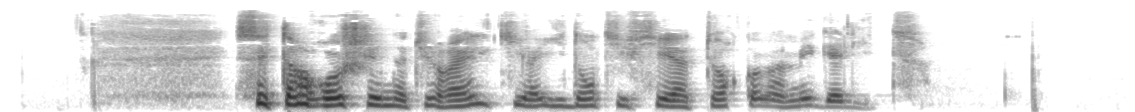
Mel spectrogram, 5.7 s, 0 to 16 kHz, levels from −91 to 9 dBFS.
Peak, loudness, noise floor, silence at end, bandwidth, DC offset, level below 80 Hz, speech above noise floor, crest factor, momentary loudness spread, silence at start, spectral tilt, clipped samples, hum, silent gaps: 0 dBFS; -22 LUFS; -63 dBFS; 1.1 s; 11 kHz; under 0.1%; -76 dBFS; 41 dB; 24 dB; 24 LU; 0.75 s; -4 dB/octave; under 0.1%; none; none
